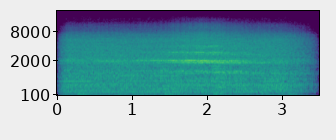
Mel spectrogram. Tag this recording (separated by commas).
Vehicle, Train, Rail transport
